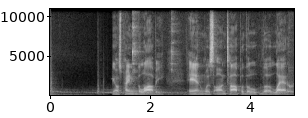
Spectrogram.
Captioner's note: footsteps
